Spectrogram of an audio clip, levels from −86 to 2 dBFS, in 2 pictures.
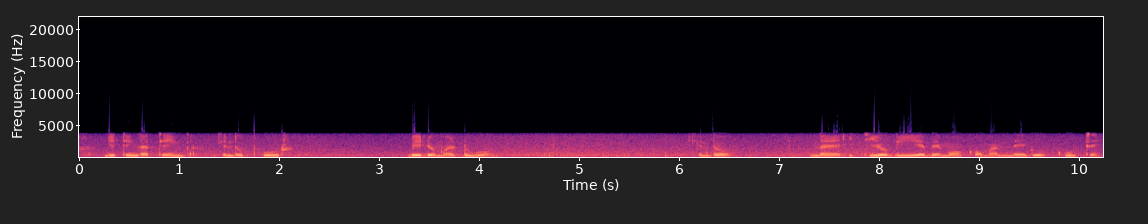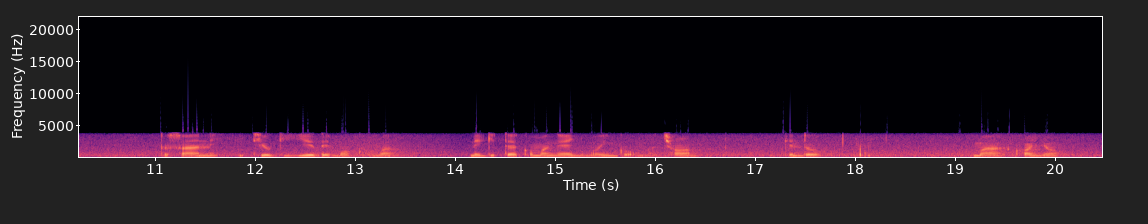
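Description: No technical faults can be heard anywhere in this speech recording. Room noise sits about 12 dB below the speech, and the telephone coding limits the sound to a narrow line band of roughly 200 Hz to 3.6 kHz, consistent with G.711 at 64 kbps.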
